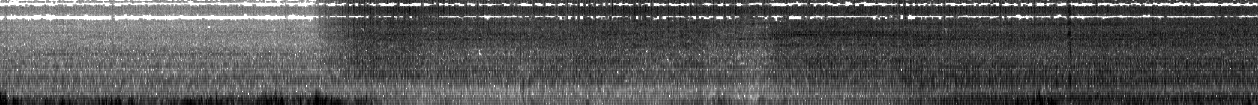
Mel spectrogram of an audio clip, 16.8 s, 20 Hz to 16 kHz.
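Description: Ford Mondeo Mk4's 2.0 TDCi four-cylinder turbodiesel idling, growing louder over the last few seconds as the open engine bay comes near. Wind buffets the microphone in the first four seconds.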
